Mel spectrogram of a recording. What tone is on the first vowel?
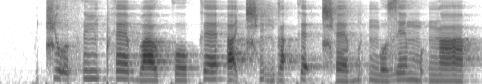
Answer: falling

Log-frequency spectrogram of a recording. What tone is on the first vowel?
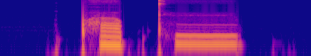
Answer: low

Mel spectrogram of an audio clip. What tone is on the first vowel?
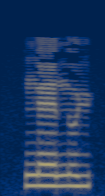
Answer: high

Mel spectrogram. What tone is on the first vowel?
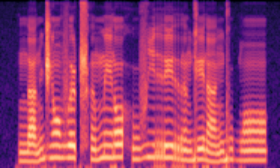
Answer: low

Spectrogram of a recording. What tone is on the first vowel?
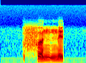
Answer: low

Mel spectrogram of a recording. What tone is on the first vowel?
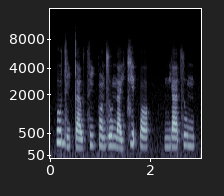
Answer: high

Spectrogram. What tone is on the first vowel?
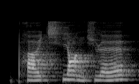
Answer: rising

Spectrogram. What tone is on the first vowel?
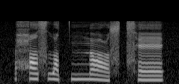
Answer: high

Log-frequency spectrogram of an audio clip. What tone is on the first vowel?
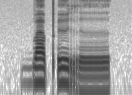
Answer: high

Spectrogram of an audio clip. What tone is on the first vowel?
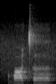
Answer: low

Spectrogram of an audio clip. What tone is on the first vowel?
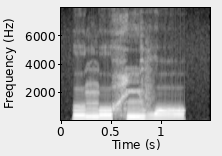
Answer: low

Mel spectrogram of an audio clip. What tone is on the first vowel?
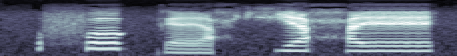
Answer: high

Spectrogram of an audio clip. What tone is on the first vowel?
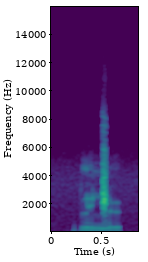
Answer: low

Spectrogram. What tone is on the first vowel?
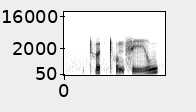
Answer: rising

